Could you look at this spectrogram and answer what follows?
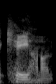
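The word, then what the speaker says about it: Kayhan: universe in farsi so the national newspaper of iran is the kehan is how it's pronounced and so i guess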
